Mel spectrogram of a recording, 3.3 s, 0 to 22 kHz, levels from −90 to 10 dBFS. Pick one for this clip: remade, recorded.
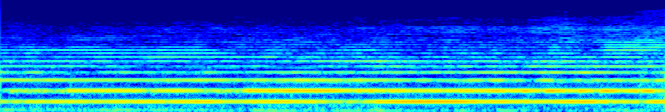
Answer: recorded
